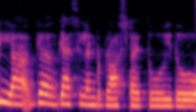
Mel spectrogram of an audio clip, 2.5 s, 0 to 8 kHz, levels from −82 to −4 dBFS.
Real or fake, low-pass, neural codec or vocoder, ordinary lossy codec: fake; none; codec, 16 kHz, 16 kbps, FreqCodec, smaller model; none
